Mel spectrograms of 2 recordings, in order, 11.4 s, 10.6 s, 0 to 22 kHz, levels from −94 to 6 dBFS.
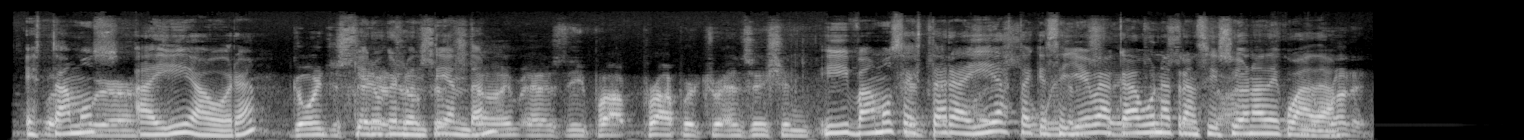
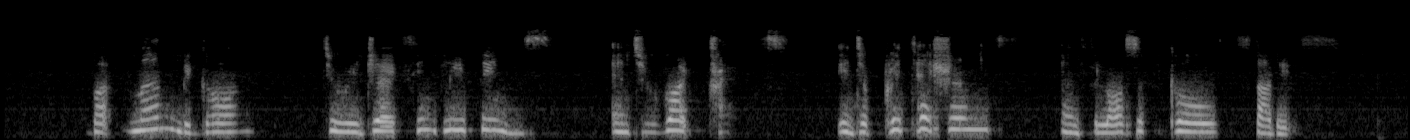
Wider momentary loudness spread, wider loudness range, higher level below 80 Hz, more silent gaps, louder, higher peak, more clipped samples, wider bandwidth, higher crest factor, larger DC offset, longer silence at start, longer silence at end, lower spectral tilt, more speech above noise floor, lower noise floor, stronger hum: second, 6 LU vs 13 LU; about the same, 2 LU vs 3 LU; first, -56 dBFS vs -76 dBFS; neither; first, -14 LUFS vs -31 LUFS; first, 0 dBFS vs -14 dBFS; neither; first, 14 kHz vs 8 kHz; about the same, 14 dB vs 18 dB; neither; second, 0.2 s vs 0.7 s; first, 1.2 s vs 0.9 s; about the same, -6.5 dB/octave vs -5.5 dB/octave; first, 76 dB vs 48 dB; first, -89 dBFS vs -78 dBFS; neither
